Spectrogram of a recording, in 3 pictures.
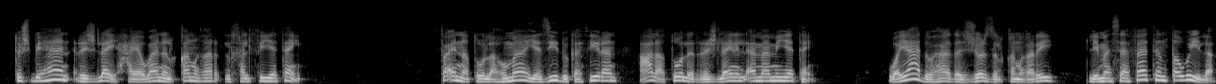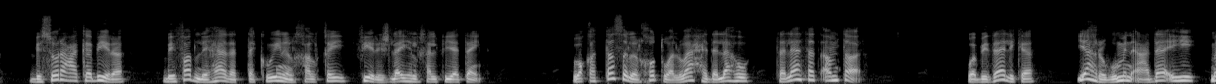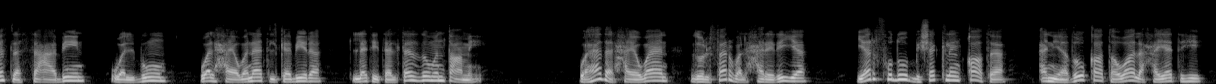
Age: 20-39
